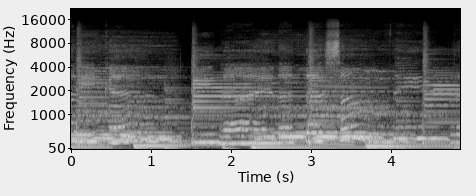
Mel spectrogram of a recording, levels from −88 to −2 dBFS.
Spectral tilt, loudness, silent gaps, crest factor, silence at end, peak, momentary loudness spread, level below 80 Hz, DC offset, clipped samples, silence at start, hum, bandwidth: -6 dB/octave; -23 LUFS; none; 12 dB; 0 s; -10 dBFS; 5 LU; -38 dBFS; under 0.1%; under 0.1%; 0 s; none; 15 kHz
